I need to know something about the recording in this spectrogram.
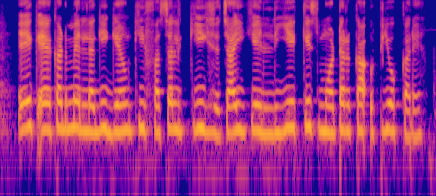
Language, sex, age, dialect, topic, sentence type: Hindi, female, 46-50, Kanauji Braj Bhasha, agriculture, question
